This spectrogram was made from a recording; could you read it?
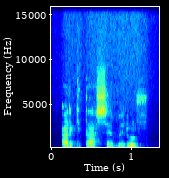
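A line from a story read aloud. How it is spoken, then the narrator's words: Calm. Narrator (Greek): είπε ήρεμα ο Ντάμπλντορ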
